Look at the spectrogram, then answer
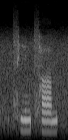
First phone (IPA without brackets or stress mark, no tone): t͡sʰ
